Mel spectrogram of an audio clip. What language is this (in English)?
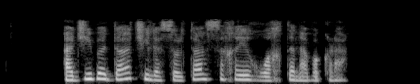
Pashto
